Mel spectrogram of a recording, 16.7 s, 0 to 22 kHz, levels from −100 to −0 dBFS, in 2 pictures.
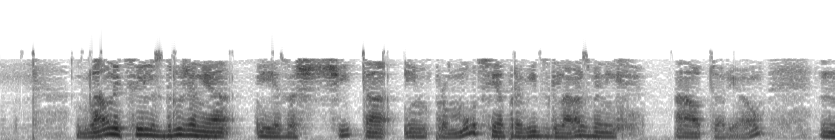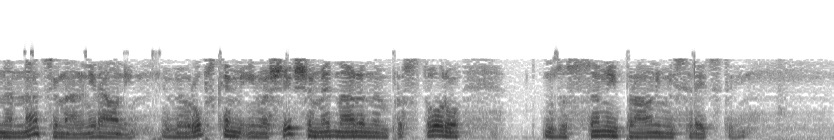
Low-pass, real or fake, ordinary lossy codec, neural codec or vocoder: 19.8 kHz; real; AAC, 16 kbps; none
